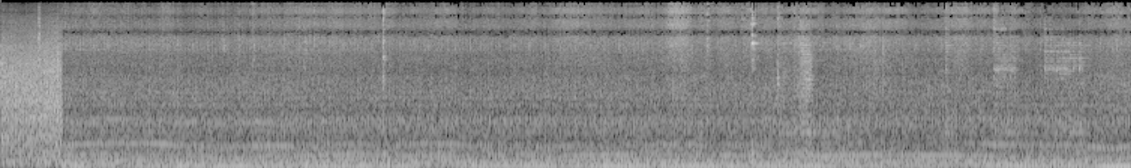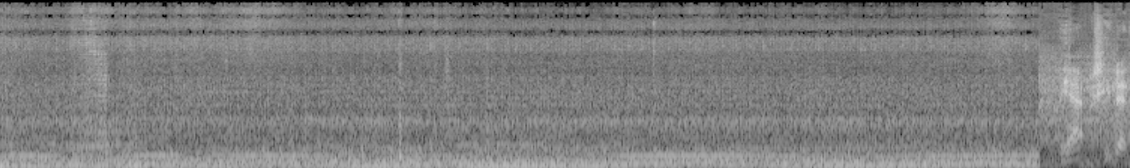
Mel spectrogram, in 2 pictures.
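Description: A four-wheel drive farm vehicle's engine runs steadily and loudly close by, a continuous low rumble and drone with slight pitch shifts, continuing throughout with no break.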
